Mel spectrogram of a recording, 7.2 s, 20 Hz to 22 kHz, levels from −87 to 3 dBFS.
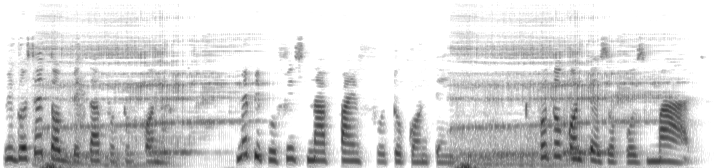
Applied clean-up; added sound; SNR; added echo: classical method log-MMSE.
